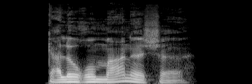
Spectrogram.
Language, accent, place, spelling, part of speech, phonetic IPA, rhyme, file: German, Germany, Berlin, galloromanische, adjective, [ɡaloʁoˈmaːnɪʃə], -aːnɪʃə, De-galloromanische.ogg
- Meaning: inflection of galloromanisch: 1. strong/mixed nominative/accusative feminine singular 2. strong nominative/accusative plural 3. weak nominative all-gender singular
